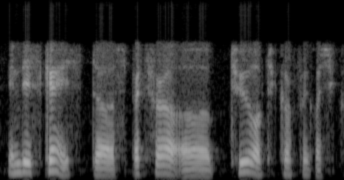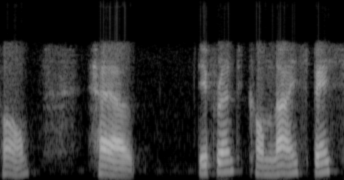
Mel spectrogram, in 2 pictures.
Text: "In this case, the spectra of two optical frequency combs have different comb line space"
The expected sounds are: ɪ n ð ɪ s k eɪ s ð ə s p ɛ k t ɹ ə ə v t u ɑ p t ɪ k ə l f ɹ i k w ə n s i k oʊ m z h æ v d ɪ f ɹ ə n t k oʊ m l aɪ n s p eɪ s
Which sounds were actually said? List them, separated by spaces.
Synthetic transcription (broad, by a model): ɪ n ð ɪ s k eɪ s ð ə s p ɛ k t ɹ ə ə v t u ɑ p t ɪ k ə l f ɹ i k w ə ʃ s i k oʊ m h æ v d ɪ f ɹ ə n t k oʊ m l aɪ n s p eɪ s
